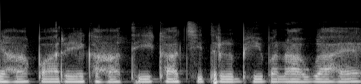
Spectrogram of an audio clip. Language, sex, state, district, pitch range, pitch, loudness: Hindi, male, Jharkhand, Deoghar, 120-125 Hz, 120 Hz, -17 LUFS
